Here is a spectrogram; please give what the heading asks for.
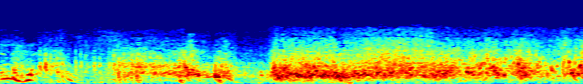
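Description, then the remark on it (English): A truck, shoved by two men, rolls into the water and sinks: a steady low churning and rushing of water that surges louder partway through and stays loud until the end. “As the truck submerges, the two men climb into the waiting car”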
